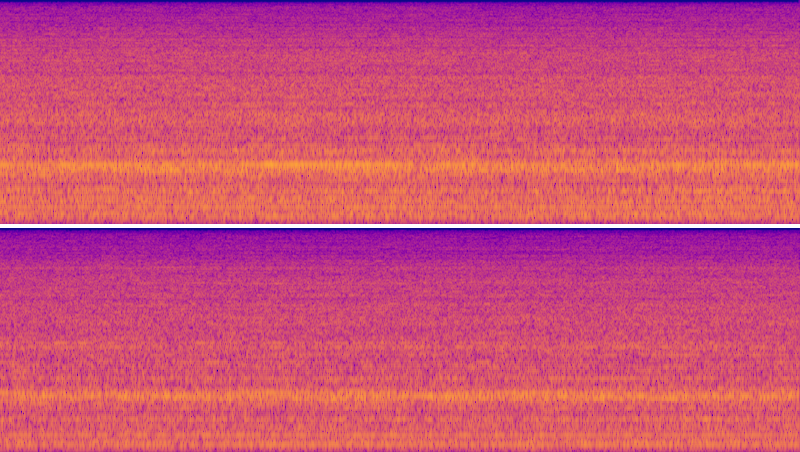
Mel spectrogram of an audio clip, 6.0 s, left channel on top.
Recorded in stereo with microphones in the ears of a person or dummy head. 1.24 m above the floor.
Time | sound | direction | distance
0.0 | a fan | 30° left (ahead or behind) | 1.8 m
